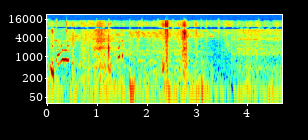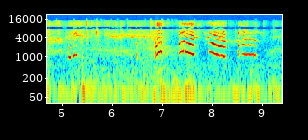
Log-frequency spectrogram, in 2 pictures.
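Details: Puppies on a regenerative farm in County Kilkenny, Ireland, chirping as they meet a step too high to climb. Early soft clicks and thuds, then a run of short, bright, downward-sliding squeaky chirps near the end, with a person talking.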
